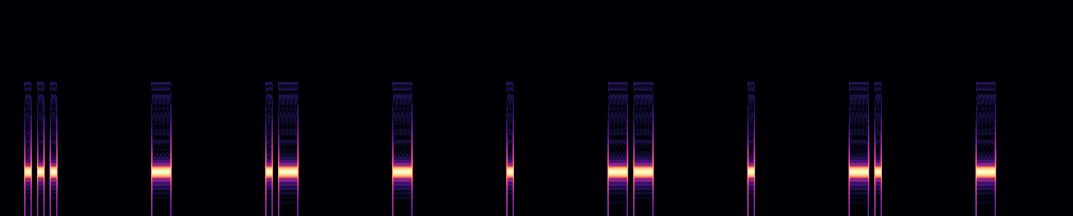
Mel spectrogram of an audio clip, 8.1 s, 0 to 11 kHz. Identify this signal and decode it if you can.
Morse code, heard as a keyed tone, about 25 wpm, spaced as for 10 wpm, 550 Hz. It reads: STATEMENT
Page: news-headlines-in-morse-code-at-10-wpm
